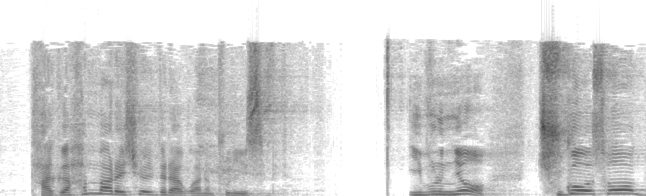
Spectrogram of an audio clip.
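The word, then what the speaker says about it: Dag Hammarskjöld: 제2대 유엔 사무총장을 지낸 다그 함마르쉘드라는 분이 있어요. 발음하기가 좀 어려웠어요. 이게 스웨덴어기 때문에 자꾸 닭 한 마리 자꾸 그렇게 발음이 돼요. 다그 함마르쉘드라고 하는 분이 있습니다.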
